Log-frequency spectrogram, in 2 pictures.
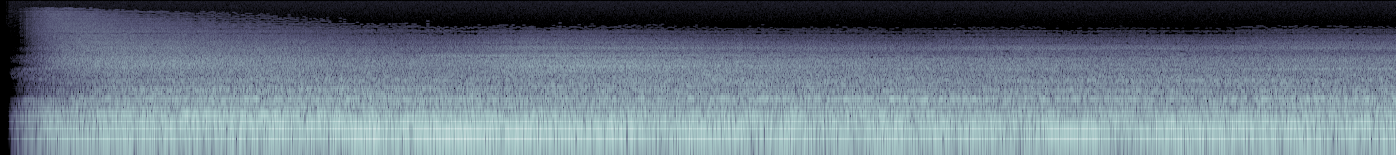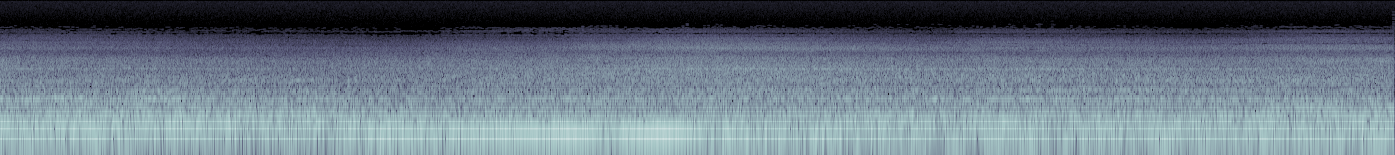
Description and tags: Temple Cave Desert Storm
Amb, Ambiance, Ambience, Ambient, Atmosphere, Cave, Cinematic, Creepy, Dark, Desert, Eerie, Environment, Fantasy, Film, Horror, Movie, Myts, Rain, Scary, Sci-Fi, Sound, Sound-Design, Spooky, Storm, Strange, Temple, Wind, indoor, noise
